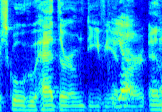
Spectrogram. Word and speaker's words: Deviant: some of my peers diviant arts and being like wow diviant hell using deviant Arts hell what in the hell deviant like deviant yeah like Twisted that's awesome I wish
